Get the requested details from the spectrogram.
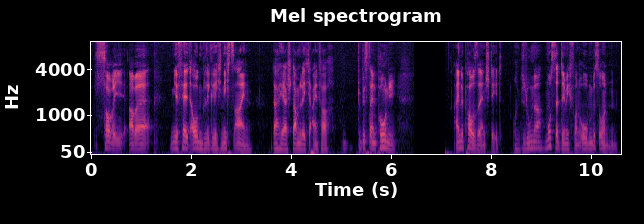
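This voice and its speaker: A man reads a first-person fan audio drama in a dry, sardonic tone, answering the other figure with hesitant "äh"s. His voice sits on the low side and is recorded close and dry, with no room sound around it. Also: moderate pace, no room sound. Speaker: narrator and first-person lead.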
